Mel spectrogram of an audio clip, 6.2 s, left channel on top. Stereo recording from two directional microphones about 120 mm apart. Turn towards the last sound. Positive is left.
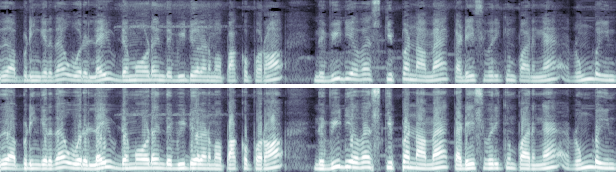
turn(degrees=-45)  # may be behind; listen again after turning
